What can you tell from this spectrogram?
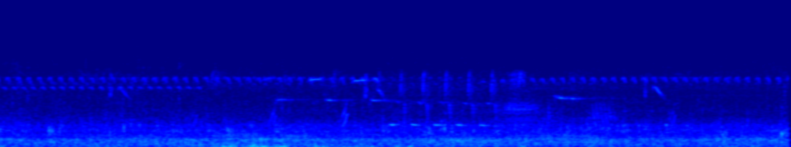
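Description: Near silence: faint outdoor ambience with a thin, steady, high insect trill and a few faint short chirps.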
